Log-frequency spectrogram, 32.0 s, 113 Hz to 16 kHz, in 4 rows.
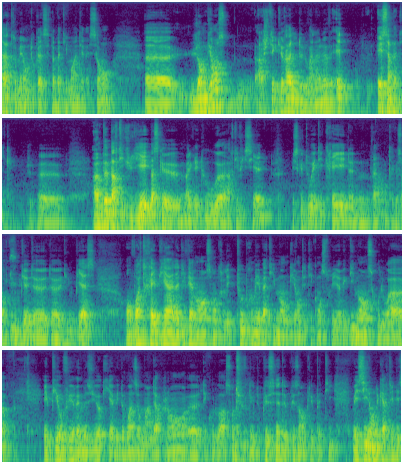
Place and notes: Ottignies-Louvain-la-Neuve, Belgique - David Phillips
David Phillips is working in Louvain-La-Neuve since 23 years. He gives his view on the city evolution. His look is very interesting as he's involved in architecture. This is a rare testimony.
